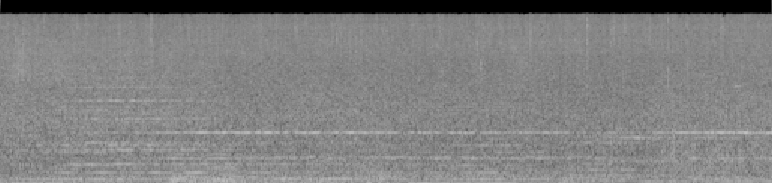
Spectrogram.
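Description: loud thunderclap with rain

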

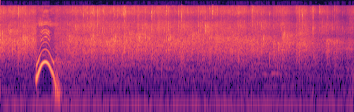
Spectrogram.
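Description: audience applauding

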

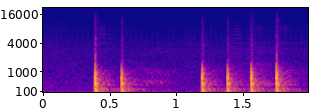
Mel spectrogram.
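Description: knocking on a door

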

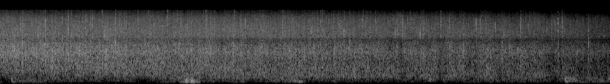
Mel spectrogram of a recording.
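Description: audience applauding

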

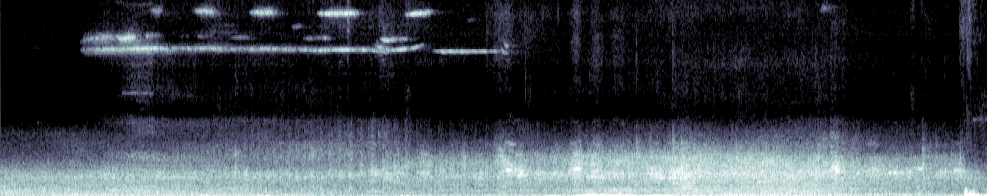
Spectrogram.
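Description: airplane flying overhead

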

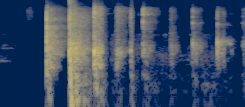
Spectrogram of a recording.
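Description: applause

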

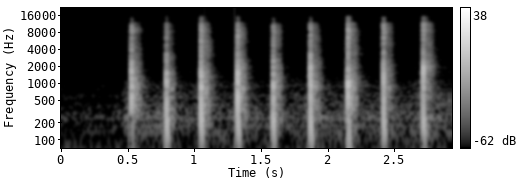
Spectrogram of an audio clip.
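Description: applause

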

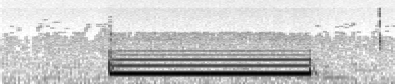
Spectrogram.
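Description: phone call ringing tone

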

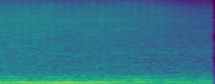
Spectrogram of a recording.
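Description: motorcycle passing by

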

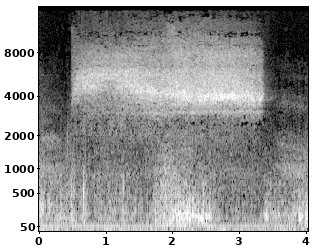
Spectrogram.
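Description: strong wind blowing

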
